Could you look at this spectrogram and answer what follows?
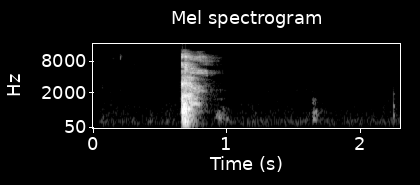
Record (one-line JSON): {"cough_length": "2.3 s", "cough_amplitude": 28698, "cough_signal_mean_std_ratio": 0.18, "survey_phase": "beta (2021-08-13 to 2022-03-07)", "age": "45-64", "gender": "Female", "wearing_mask": "No", "symptom_none": true, "symptom_onset": "4 days", "smoker_status": "Ex-smoker", "respiratory_condition_asthma": false, "respiratory_condition_other": false, "recruitment_source": "REACT", "submission_delay": "2 days", "covid_test_result": "Negative", "covid_test_method": "RT-qPCR", "influenza_a_test_result": "Negative", "influenza_b_test_result": "Negative"}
